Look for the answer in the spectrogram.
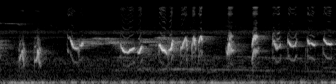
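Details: Yellow-vented bulbul in vigorous full-fill song: a bright, chattering run of quick slurred and warbled notes, some rising and falling, with brief pauses between bursts and a low hum underneath.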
